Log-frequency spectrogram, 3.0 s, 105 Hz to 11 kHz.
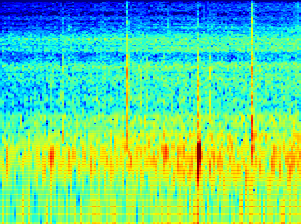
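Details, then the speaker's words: Hacker Sovereign 2 RP25A portable radio on batteries, aerial up: tuning gives only soft steady amplifier hiss and a few clicks, no stations, bass and treble not working; faulty waveband push-button switch. "no stations so i'm that's unusual bass and treble not working either but there is hiss from the amplifier"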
